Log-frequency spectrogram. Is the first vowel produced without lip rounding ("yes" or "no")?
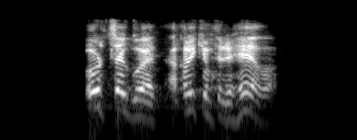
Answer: no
